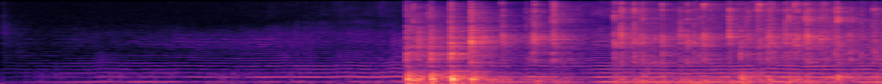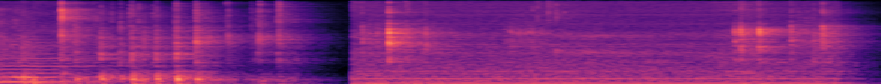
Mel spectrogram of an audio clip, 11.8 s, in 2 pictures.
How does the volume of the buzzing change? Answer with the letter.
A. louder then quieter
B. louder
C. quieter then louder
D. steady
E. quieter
B.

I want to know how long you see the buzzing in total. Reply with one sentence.
You can hear the buzzing for 7 seconds altogether.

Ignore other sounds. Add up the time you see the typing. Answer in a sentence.
The typing can be heard for 9 seconds in total.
